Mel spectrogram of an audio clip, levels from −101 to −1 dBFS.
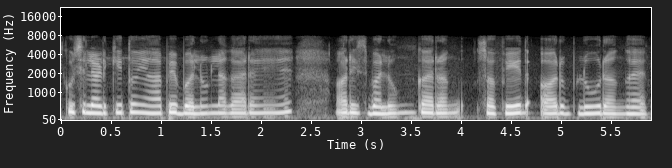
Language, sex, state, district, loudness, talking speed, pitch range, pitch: Hindi, female, Jharkhand, Ranchi, -15 LUFS, 195 wpm, 250-275 Hz, 260 Hz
